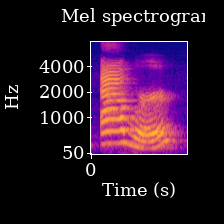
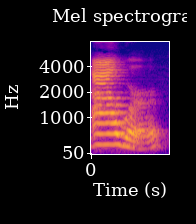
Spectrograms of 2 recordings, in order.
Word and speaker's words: hour: but you say an hour because you don't pronounce the h in the word hour okay be careful with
